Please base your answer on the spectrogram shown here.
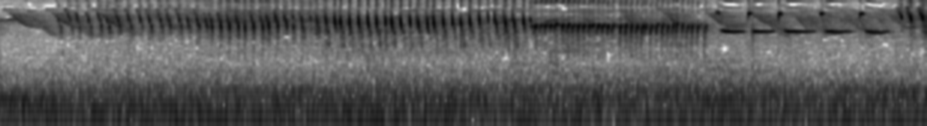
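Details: Canary stimulating song: fast buzzy trills high in pitch, a rapid pulsed run shifting to a steadier lower trill, then short repeated upslurred notes near the end.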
